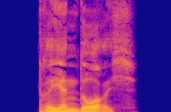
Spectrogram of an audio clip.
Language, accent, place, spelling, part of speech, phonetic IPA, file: German, Germany, Berlin, drehen durch, verb, [ˌdʁeːən ˈdʊʁç], De-drehen durch.ogg
- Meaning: inflection of durchdrehen: 1. first/third-person plural present 2. first/third-person plural subjunctive I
